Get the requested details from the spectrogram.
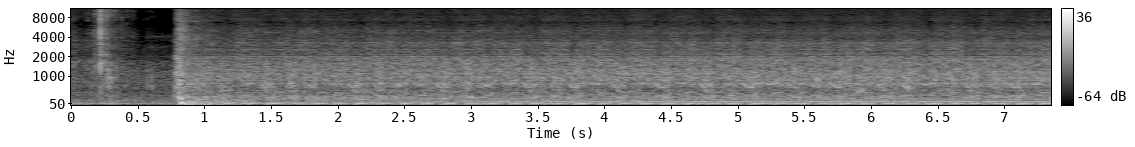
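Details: VW MK2 Golf GTI 16v, unused for about six weeks, on a fresh battery after immobilizer trouble, fuel level unknown with no gauge reading. Keys rattle, then the starter churns steadily for about seven seconds with no firing. Cranks but will not start.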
